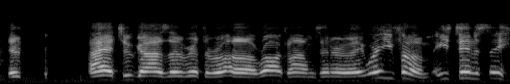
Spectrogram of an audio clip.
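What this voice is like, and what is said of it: Southern US accent. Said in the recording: “southern accent like me”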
